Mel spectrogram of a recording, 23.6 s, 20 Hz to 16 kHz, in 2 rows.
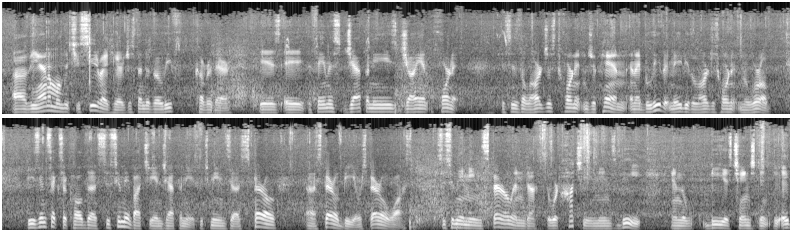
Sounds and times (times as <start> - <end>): Speech: 0.2 - 6.9, 7.5 - 11.6, 12.2 - 23.6.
